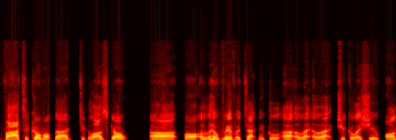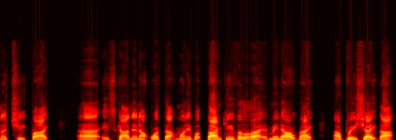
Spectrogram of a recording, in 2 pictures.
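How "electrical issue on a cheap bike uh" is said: normal talking voice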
